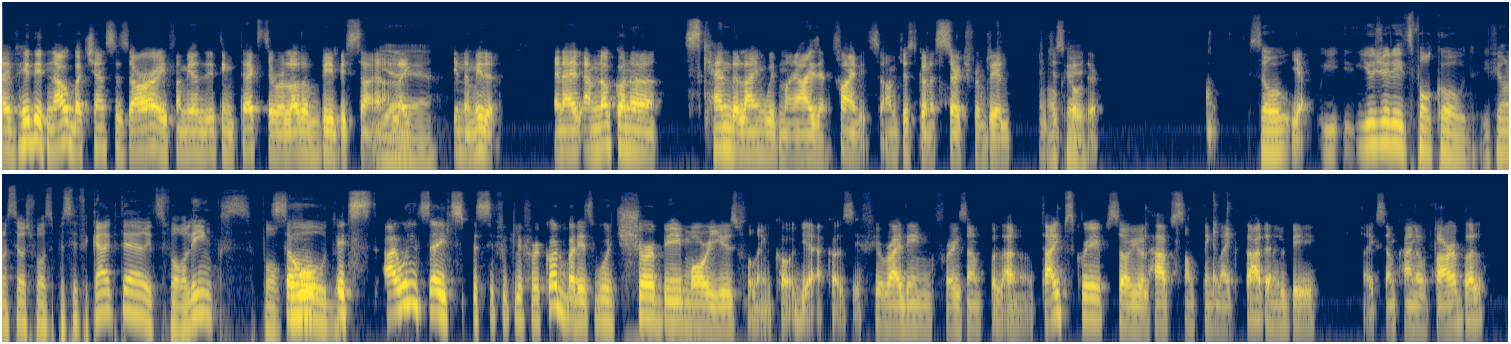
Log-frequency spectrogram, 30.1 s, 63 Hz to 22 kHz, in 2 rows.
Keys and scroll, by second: 4.5 typing, 8.4-10.0 typing, 25.6-27.5 typing, 29.1-29.9 typing.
